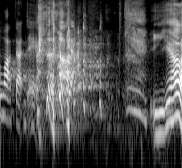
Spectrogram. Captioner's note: laughing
